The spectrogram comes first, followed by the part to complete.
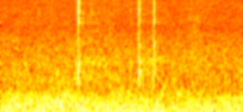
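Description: Near silence: room tone with three faint clicks, the first a little under a second in and two close together just before the end.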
